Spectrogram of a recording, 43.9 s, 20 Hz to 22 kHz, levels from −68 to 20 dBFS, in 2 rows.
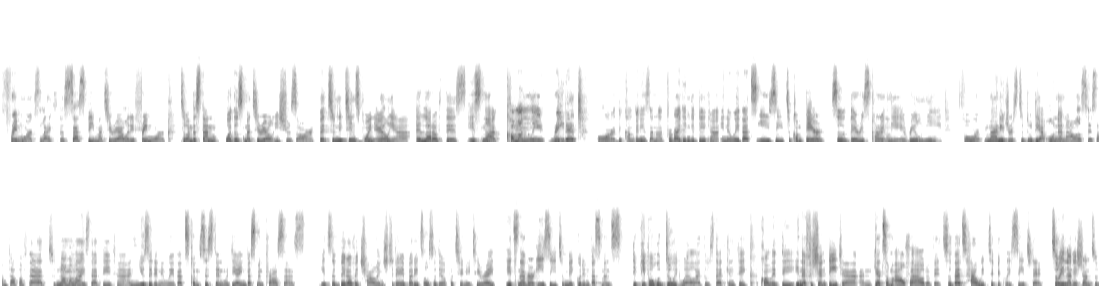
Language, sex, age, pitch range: English, female, 30-49, 180-215 Hz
